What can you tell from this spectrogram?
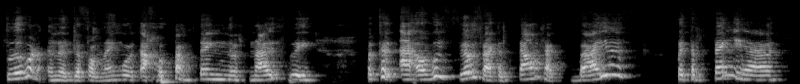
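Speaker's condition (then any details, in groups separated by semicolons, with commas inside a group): Profound deafness; born profoundly deaf, hearing aids until 30s, one cochlear implant after youngest child, weeks post-surgery dizziness; deaf accent, listeners notice, childhood speech therapy at UT Dallas Cellular Center, ended by middle school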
